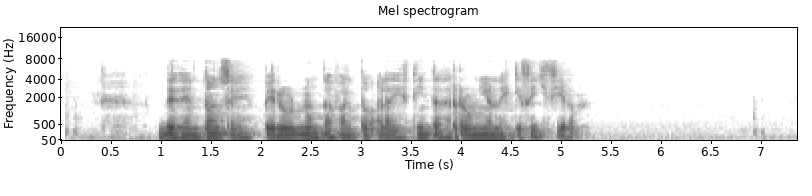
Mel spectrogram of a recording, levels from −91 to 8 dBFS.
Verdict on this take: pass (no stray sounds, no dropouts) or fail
pass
